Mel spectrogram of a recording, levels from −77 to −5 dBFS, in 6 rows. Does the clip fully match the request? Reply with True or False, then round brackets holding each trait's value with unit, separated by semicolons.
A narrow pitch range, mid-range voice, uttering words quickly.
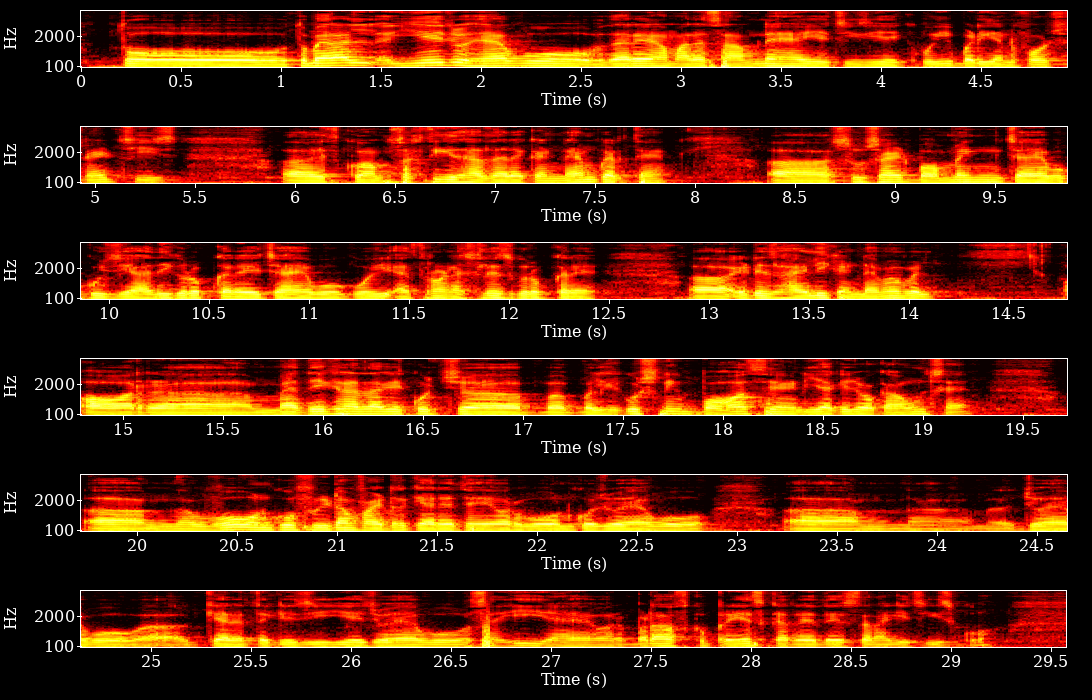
False (1.7 semitones; 110 Hz; 215 wpm)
